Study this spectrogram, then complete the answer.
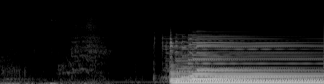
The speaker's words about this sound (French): Donc le son clair ou son clean, donc c'est un son qui est proche de celui de la guitare acoustique.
